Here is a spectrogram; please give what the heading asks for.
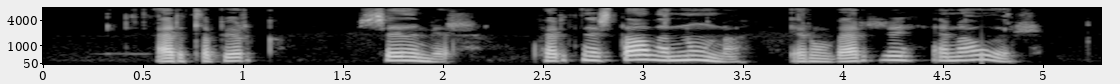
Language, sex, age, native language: Icelandic, female, 40-49, Icelandic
